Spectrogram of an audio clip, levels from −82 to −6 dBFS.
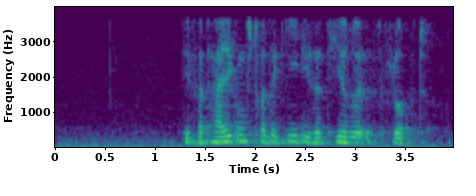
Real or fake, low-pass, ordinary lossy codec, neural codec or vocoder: fake; 3.6 kHz; none; vocoder, 44.1 kHz, 128 mel bands, Pupu-Vocoder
